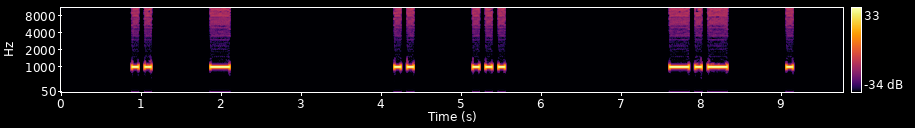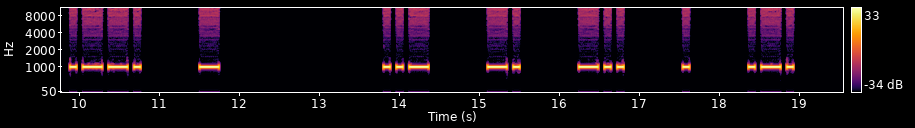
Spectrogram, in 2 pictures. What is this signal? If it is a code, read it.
Morse code, heard as a keyed tone, about 15 wpm, spaced as for 8 wpm, 1000 Hz. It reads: IT IS KEPT UNDER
